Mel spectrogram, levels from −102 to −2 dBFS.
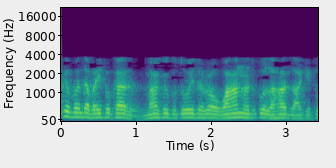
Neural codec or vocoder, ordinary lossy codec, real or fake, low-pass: codec, 24 kHz, 0.5 kbps, DualCodec; MP3, 16 kbps; fake; 3.6 kHz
